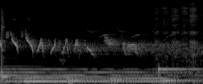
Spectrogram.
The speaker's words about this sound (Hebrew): האמיני לי, סוניצ'קה, שקריאת ציפור אשר כזאת יכולה לנגוע בי עד מעמקי ישותי.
